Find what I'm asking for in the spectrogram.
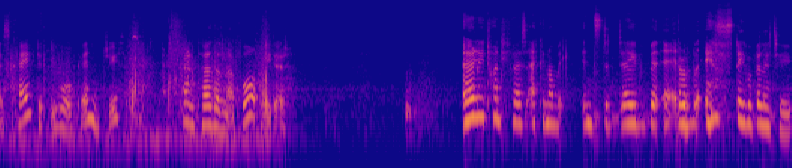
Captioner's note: words stumbling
